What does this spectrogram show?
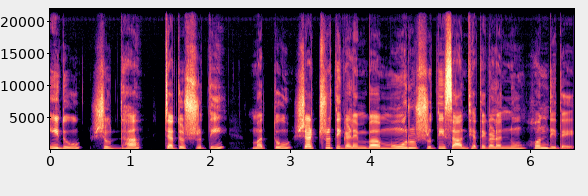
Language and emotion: Kannada, neutral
